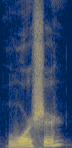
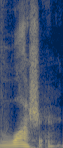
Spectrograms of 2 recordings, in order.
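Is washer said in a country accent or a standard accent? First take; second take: country; standard. First: Washer is said in a rural country accent. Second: Washer is said in a standard accent. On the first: This is how the speaker's rural father says it. "He also says washer" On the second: This is the usual way to say it. "Instead of washer"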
